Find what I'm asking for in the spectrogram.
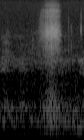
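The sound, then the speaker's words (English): Nose blowing by someone getting over a cold: a single short, airy burst of hiss that swells and fades within a fraction of a second, faint and heard alone. “Excuse me while I blow my nose, sorry.”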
